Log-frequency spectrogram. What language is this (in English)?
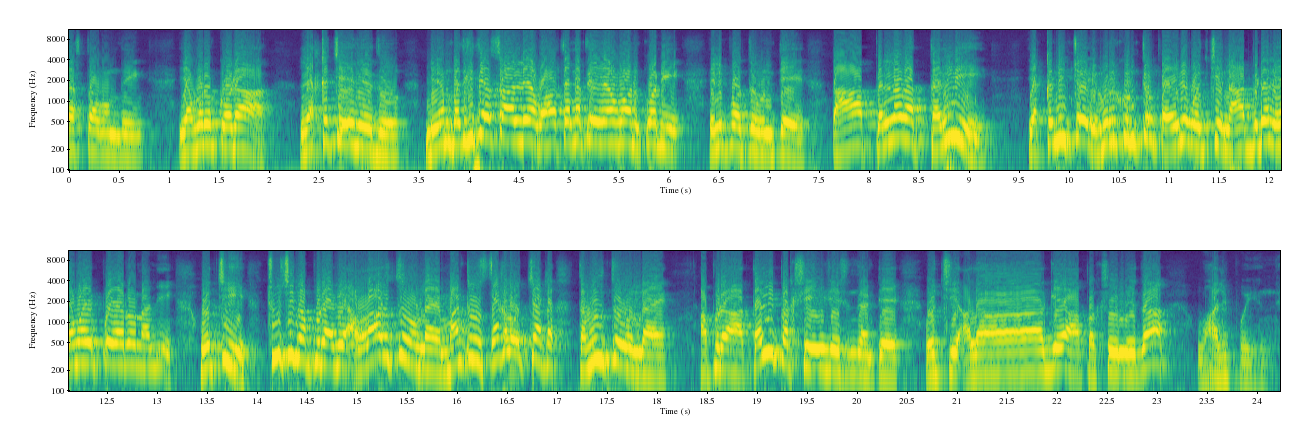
Telugu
